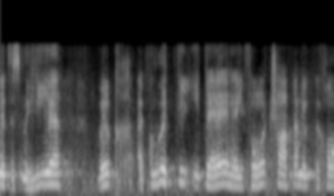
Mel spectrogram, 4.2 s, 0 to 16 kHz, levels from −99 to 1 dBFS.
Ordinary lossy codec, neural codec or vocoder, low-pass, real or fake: none; codec, 16 kHz, 1 kbps, FreqCodec, smaller model; 7.2 kHz; fake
